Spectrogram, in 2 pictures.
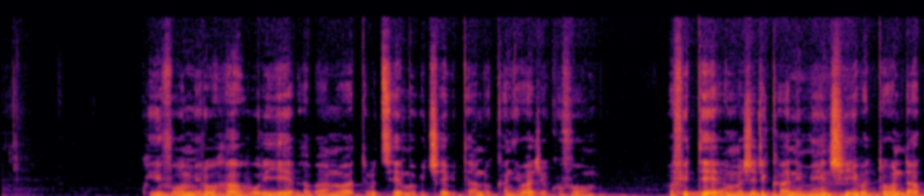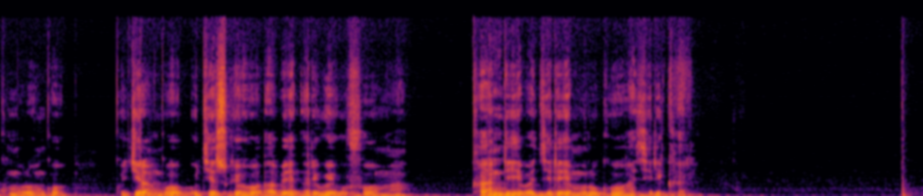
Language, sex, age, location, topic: Kinyarwanda, male, 18-24, Nyagatare, health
